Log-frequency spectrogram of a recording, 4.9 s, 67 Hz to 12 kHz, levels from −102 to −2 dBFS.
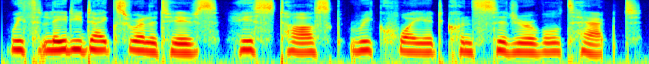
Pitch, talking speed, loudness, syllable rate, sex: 195 Hz, 110 wpm, -18 LUFS, 4.3 syllables/s, female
